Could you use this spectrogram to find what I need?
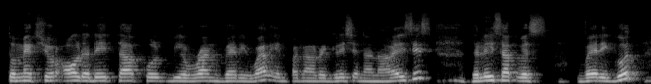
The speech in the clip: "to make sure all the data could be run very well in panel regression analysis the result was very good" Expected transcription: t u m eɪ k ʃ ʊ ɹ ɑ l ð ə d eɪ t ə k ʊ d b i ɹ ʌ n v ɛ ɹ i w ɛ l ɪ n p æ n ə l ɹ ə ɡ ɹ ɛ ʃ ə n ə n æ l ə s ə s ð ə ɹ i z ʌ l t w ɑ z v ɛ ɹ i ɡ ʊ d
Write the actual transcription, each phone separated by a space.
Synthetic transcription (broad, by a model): t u m eɪ k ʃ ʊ ɹ ɑ l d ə d eɪ t ə k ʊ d b i ɹ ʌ n v ɛ ɹ i w ɛ l ɪ n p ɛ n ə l ɹ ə ɡ l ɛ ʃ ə n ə n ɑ l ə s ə s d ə l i s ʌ t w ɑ s v ɛ ɹ i ɡ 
